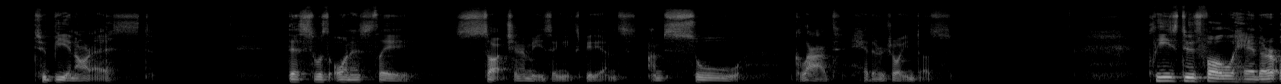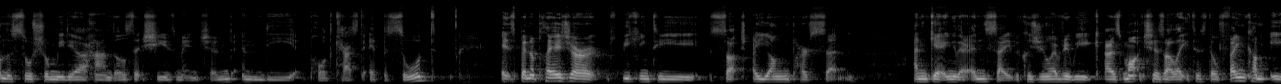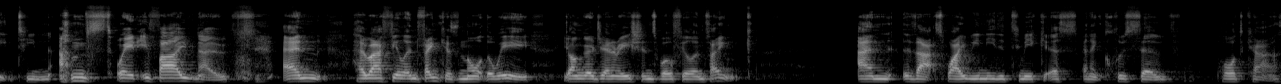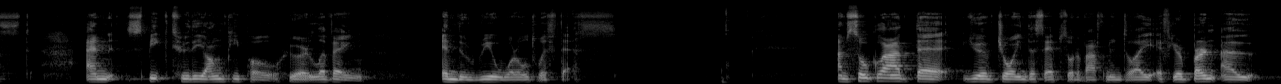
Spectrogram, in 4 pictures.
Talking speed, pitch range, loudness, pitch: 145 wpm, 120-140 Hz, -33 LUFS, 125 Hz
